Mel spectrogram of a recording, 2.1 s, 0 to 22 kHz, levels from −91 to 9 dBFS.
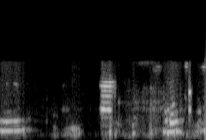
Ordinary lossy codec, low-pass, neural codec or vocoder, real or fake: none; 3.6 kHz; none; real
